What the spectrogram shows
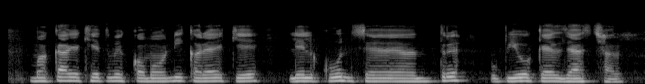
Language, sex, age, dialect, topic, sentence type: Maithili, male, 18-24, Eastern / Thethi, agriculture, question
